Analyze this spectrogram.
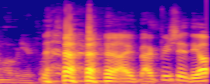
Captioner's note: laugh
